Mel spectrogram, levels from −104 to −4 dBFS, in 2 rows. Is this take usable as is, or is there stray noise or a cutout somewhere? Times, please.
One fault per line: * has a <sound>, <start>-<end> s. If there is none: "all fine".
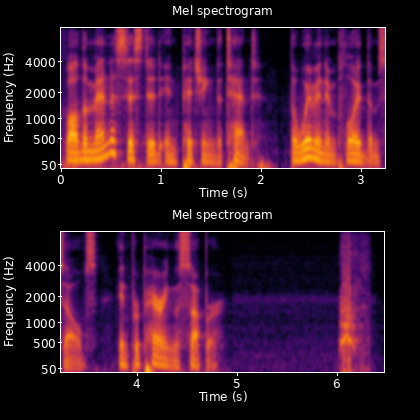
* has a bark, 6.0-6.3 s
